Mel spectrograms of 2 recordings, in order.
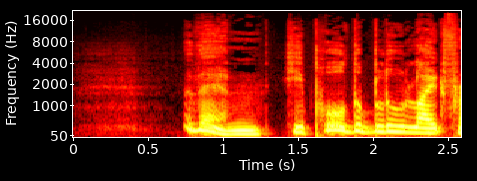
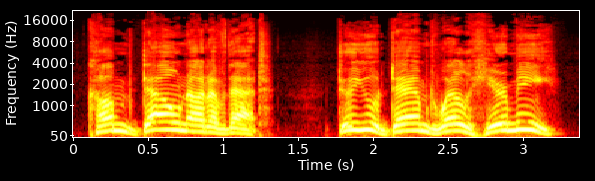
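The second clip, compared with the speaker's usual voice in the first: higher, louder furious command; angry shout; 7 semitones higher, 4 dB louder than usual. A narrator's reading. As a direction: bellow it up at the hiding sailor. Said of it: "but he was shouting again".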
